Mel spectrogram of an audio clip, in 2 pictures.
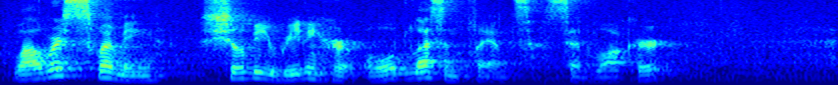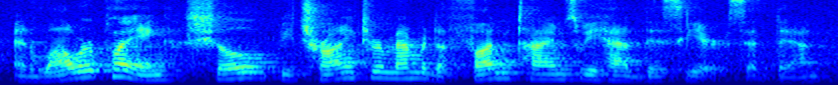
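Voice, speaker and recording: A male teacher reads a picture book aloud to children with expressive, emphatic phrasing, tossing in short asides to his listeners. His mid-range voice moves a little slowly, and the low-quality recording carries some hiss or hum.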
